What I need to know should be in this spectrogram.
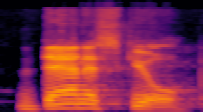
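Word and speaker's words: Danneskjöld: Danaskul.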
